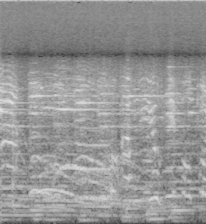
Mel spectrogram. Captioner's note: excited vocal sounds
